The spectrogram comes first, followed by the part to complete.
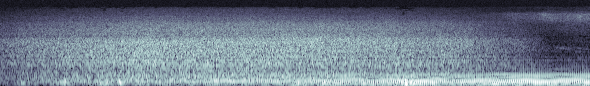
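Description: Sea surf rushing, fading in and growing louder, with low held music notes coming in about a second and a half in.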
